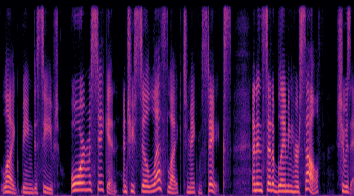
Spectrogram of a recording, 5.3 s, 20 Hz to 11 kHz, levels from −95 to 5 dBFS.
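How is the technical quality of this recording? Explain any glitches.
The recording has a clear playback fault throughout. Wrong sample rate: the whole speech clip runs about 1.38 times fast and sits roughly 5.5 semitones high, which fits 16 kHz audio played at 22 kHz. Speed and pitch rise together, unlike a pitch shift that keeps the timing intact.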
